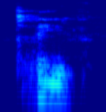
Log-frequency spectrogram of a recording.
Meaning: simple past and past participle of cleave
- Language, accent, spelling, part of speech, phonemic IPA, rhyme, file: English, Southern England, clave, verb, /kleɪv/, -eɪv, LL-Q1860 (eng)-clave.wav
